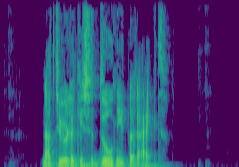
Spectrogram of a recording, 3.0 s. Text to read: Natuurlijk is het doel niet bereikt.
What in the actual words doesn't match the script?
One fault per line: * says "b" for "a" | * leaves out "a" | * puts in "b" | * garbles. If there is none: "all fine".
all fine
